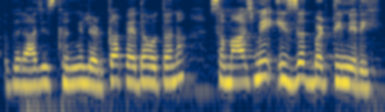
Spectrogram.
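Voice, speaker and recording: A woman's voice: medium pitch, steady tone, moderate pace, a little mellow, close to an everyday voice. A woman playing a domineering mother-in-law who scolds and commands her family in a short film. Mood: scolding. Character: harsh domineering mother-in-law, grandmother figure. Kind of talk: Hindi short film acting.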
